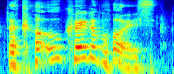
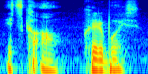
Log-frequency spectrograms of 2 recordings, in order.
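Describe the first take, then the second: First: The name is said as Kaukerna Boys. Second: The name is said as Ka'au Crater Boys. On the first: The speaker calls it wrong. "how I was mispronouncing it" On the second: The speaker calls it right. "it's Ka'al, Crater Boys, Ka'al"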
